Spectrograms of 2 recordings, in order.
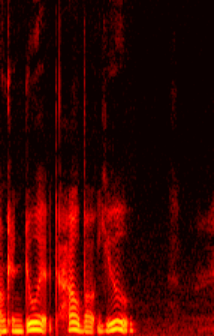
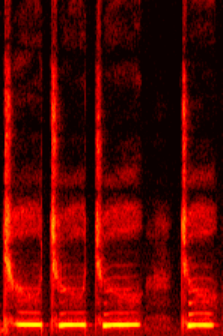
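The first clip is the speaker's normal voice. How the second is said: much higher chugging choos; train choo-choos; 11 semitones higher, much slower than usual. A narrator's reading. Reading to a child, chugging like a train. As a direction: chug like a train. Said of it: "He can go like a train".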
